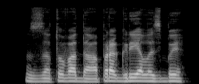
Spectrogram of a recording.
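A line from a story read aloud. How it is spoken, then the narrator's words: Wry snort. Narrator (Russian): хмыкнул Тарас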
